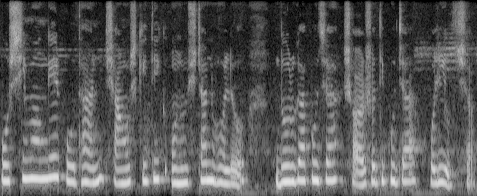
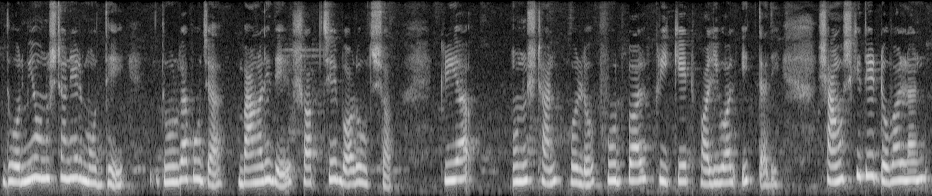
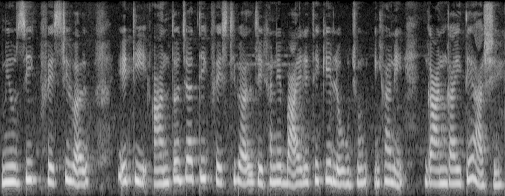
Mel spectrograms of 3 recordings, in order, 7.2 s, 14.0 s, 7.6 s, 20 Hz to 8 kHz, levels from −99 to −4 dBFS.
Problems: constant background noise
